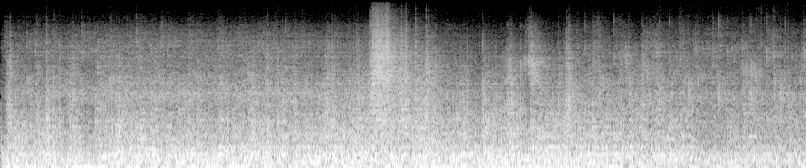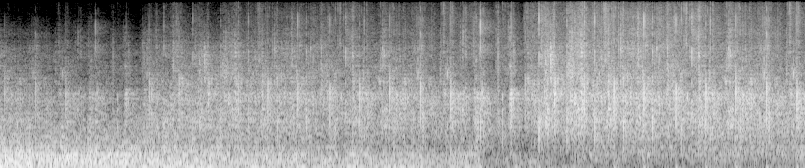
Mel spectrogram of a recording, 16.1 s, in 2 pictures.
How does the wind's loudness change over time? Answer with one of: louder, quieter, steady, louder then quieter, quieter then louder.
quieter.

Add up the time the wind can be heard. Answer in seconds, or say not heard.
16 s.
